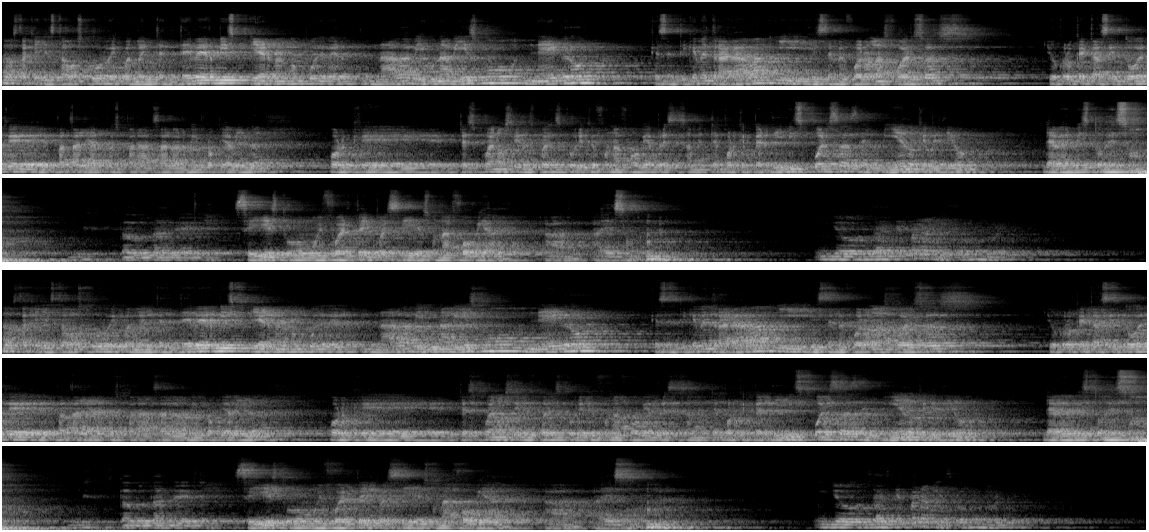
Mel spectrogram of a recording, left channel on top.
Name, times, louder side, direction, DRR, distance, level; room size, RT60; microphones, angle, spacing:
voice 1, 0.0-6.0 6.5-9.7 10.5-14.4 14.7-21.2 21.9-22.9 25.2-28.0 28.3-29.6, left 1 dB, 30° left, 1 dB, 3.6 m, -23 dB
voice 2, 24.1-25.0 31.0-32.9, right 1 dB, 70° right, 0 dB, 6.0 m, -28 dB
22.0 x 12.5 x 9.9 m, 2.4 s
head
